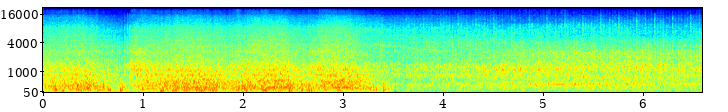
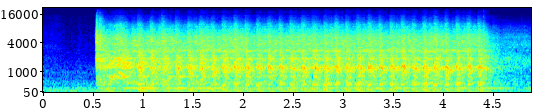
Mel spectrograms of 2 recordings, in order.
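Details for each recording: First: Junkyard 1995 Dodge Cummins 12-valve P-pump diesel, 172,000 miles, first start after sitting, fuel solenoid holding: rev settles to steady even clatter with turbo whistle, normal idle, 40 psi oil pressure. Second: Abandoned 1995 Dodge Cummins 12-valve P-pump diesel that doesn't run: even starter cranking, about three compression beats a second, never firing. Owner suspects a bad battery connection; fuel solenoid gets 12 V and holds, air possibly in the fuel lines.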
